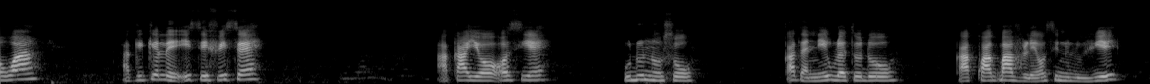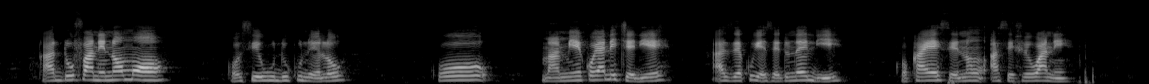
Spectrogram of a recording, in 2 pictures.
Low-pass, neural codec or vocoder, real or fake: 14.4 kHz; vocoder, 44.1 kHz, 128 mel bands every 512 samples, BigVGAN v2; fake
